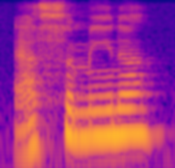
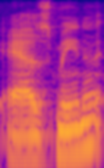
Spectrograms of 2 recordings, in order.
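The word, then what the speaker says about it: Asimina: pawpaw is as as asamina triloba there's actually a little I in there that's kind of hard to pronounce I usually say asmina it's Aina so as s i m i n a triloba more commonly known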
